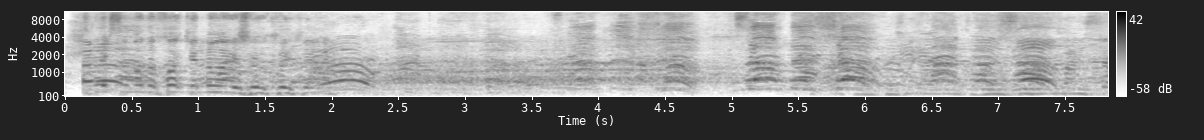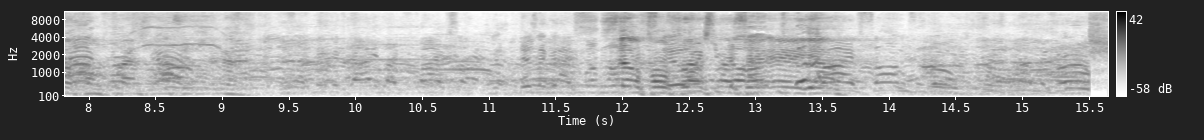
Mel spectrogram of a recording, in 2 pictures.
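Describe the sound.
A large concert crowd shouts and yells for help, begging for the show to stop because they cannot breathe, at a concert streamed on Apple TV and Apple Music; many voices overlap in a loud, continuous, chaotic roar, with a low rumble underneath and brief surges of louder cries throughout.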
